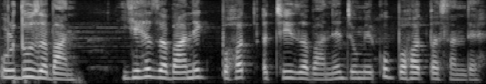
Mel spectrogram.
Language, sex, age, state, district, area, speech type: Urdu, female, 18-30, Delhi, South Delhi, urban, spontaneous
